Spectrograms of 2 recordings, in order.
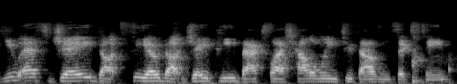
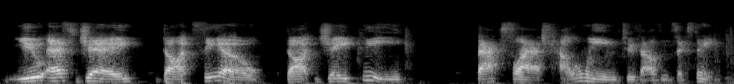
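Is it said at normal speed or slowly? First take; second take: normal speed; slowly. First: It is said at normal speed. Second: It is said slowly and carefully.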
